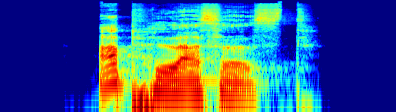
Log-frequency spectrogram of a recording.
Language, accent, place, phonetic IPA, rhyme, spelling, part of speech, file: German, Germany, Berlin, [ˈapˌlasəst], -aplasəst, ablassest, verb, De-ablassest.ogg
- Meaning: second-person singular dependent subjunctive I of ablassen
